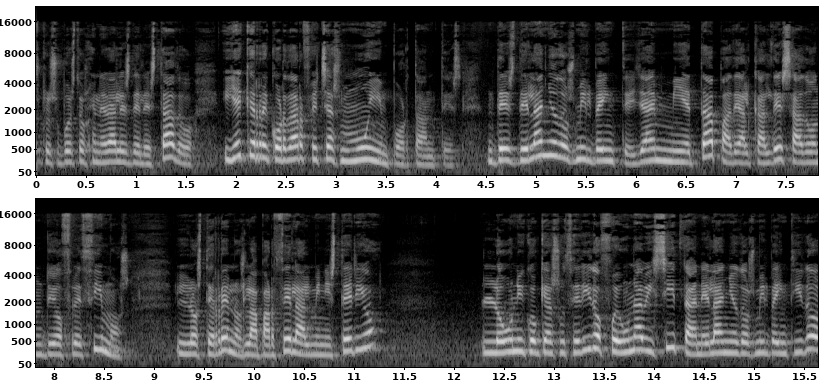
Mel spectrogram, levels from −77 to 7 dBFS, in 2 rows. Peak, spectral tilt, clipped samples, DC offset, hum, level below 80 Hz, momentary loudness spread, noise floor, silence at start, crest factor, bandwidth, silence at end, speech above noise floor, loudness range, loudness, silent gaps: 0 dBFS; -3.5 dB/octave; under 0.1%; under 0.1%; none; -56 dBFS; 10 LU; -46 dBFS; 0 s; 16 dB; 16.5 kHz; 0 s; 31 dB; 3 LU; -16 LUFS; none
